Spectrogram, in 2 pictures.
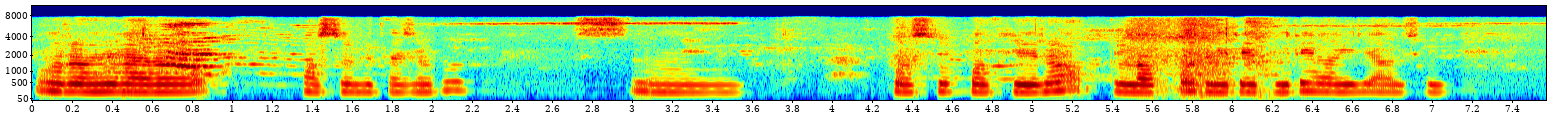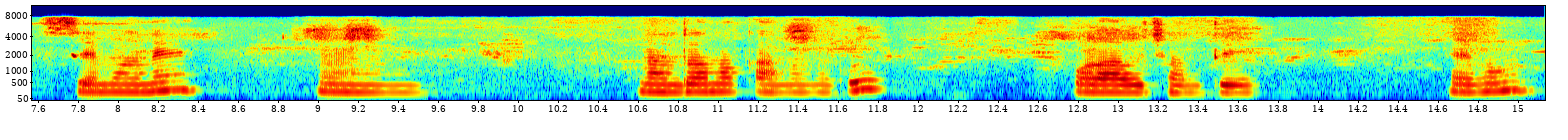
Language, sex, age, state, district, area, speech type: Odia, female, 18-30, Odisha, Rayagada, rural, spontaneous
